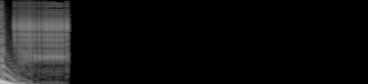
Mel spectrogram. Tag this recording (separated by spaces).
sound effects kick free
